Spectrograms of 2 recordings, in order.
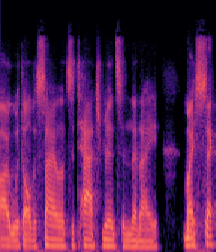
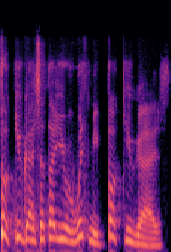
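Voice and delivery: put-on, very high, furious yelling; 11 semitones higher than usual. Retelling a teammate who ran off alone, then blamed the squad: retelling his yell. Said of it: "And then he yells at us".

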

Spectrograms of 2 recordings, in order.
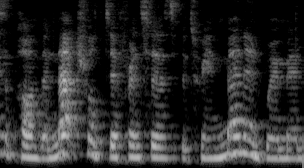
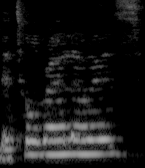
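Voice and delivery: ordinary talk, nothing marked

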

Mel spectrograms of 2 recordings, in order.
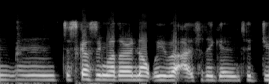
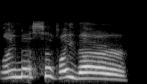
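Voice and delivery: joking, fake, pitched-up put-on West Country accent; 5 semitones higher than usual. Declaring yourself a survivor during a game check: put-on West Country accent. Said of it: "you gone right West Country there".

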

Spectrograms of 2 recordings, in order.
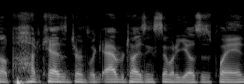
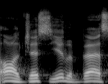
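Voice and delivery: ordinary talk, nothing marked

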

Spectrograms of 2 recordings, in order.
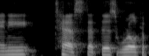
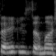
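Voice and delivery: very high, bawling, blubbering voice; 10 semitones higher than usual. Retelling a man's thanks to a speaker at a conference: imitating a man bawling. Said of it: "he's bawling".

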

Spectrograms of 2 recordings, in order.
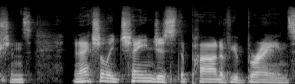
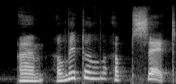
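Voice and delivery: very high, tiny British cartoon man voice; 12 semitones higher than usual. Retelling how someone pictured the speaker as a cartoon: little cartoon British guy voice. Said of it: "like this little British guy with glasses".

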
